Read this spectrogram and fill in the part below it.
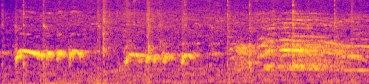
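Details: Played example of a zebra dove (perkutut) anggungan song for contest singing, with few beats set close together for higher points: two rolling, trilled tonal phrases, then a rougher, broader burst of sound.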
